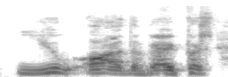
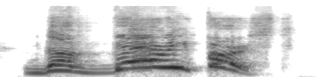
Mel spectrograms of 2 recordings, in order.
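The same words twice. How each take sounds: First: Said in the usual way. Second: "very" slow, high and loud; stress on very. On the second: Retold or imitated. Coach stressing to client, "very" slow and loud.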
